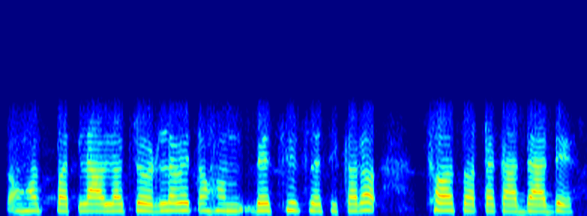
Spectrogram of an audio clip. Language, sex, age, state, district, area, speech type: Maithili, female, 18-30, Bihar, Saharsa, rural, conversation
